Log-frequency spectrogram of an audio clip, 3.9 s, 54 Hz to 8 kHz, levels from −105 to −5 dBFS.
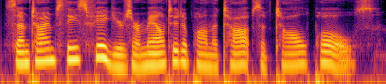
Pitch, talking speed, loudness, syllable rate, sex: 180 Hz, 170 wpm, -17 LUFS, 5.7 syllables/s, female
